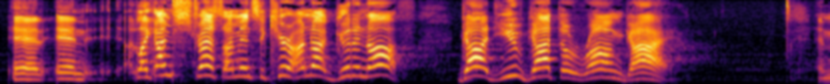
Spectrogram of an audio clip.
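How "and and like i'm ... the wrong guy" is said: high, loud, panicky; high frantic complaint; stressed protest. Retold or imitated. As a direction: plead loudly that you're not good enough. Voicing Gideon's stress.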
